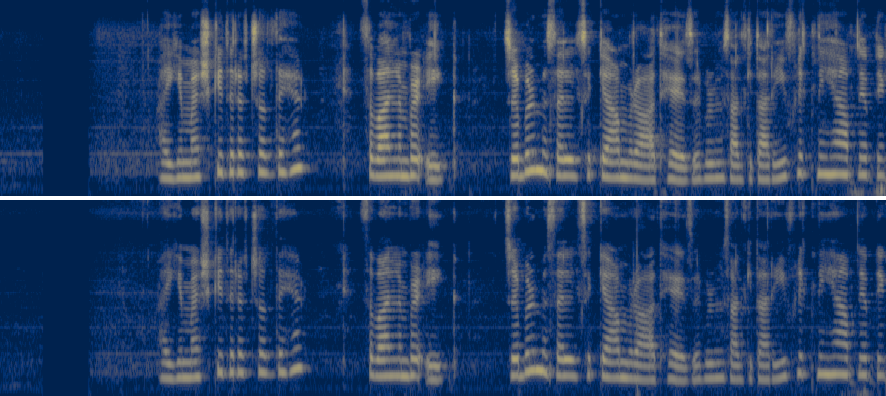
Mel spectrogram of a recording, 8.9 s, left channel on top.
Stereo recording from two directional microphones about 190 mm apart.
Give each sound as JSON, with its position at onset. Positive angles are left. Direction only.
{"t": 1.5, "sound": "speech", "side_deg": 0}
